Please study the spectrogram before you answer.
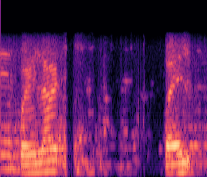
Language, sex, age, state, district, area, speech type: Maithili, male, 18-30, Bihar, Supaul, rural, conversation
